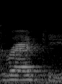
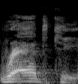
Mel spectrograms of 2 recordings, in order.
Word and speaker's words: Radke: pronounce that last name it's Radke rad key okay 370.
